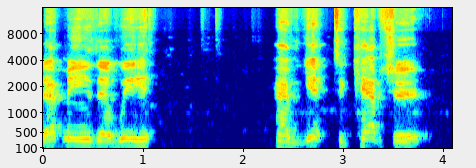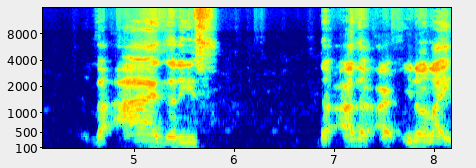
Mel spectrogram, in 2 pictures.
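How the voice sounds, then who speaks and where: A man with an American accent talks at a very slow pace. His long pauses come often. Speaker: hip hop channel host. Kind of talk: casual monologue. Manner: animated.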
